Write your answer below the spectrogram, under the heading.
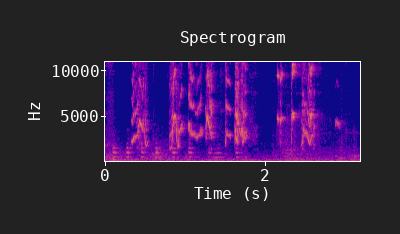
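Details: Morning chirping from young lutino lovebirds: a few buzzy, wavering high squeals in quick succession, a short pause, then another cluster of shrill chirps and a last faint peep.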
